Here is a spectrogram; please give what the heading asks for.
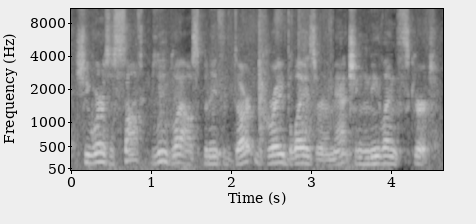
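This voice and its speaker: A man narrating a crime audio drama with scripted, descriptive storytelling in a deliberate, literary manner. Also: a little high, vocal fry, noisy background.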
